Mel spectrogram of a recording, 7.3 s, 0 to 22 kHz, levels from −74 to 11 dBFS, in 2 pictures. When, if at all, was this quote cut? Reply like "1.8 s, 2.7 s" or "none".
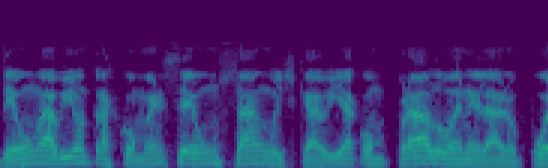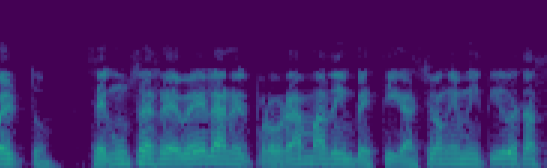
4.1 s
